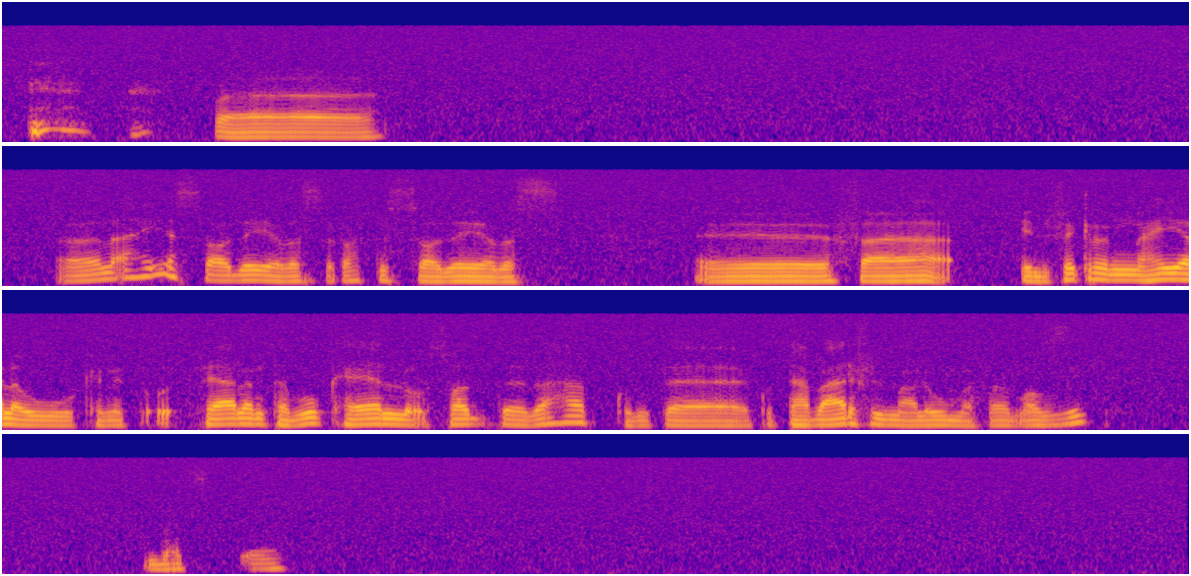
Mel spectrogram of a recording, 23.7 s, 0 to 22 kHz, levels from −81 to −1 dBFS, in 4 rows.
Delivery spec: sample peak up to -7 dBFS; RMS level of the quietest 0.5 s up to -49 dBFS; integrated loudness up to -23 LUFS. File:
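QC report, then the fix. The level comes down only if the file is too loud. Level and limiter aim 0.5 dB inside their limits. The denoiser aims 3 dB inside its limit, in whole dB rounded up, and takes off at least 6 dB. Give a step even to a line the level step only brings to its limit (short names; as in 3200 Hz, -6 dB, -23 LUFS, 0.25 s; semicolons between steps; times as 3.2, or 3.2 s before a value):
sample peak -3.0 dBFS: fail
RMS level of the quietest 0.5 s -41 dBFS: fail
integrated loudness -19.5 LUFS: fail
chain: denoiser 7 dB, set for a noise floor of -41 dBFS; gain -4 dB; limiter -7.5 dBFS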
